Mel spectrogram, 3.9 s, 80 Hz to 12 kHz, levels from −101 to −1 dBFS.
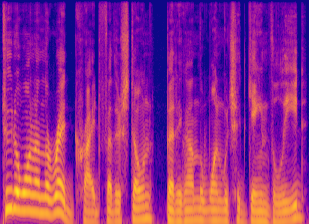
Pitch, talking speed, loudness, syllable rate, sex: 135 Hz, 265 wpm, -20 LUFS, 6.5 syllables/s, male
